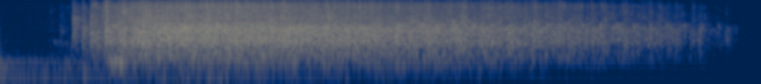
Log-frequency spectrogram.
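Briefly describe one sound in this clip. An audience applauds loudly in a large hall.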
